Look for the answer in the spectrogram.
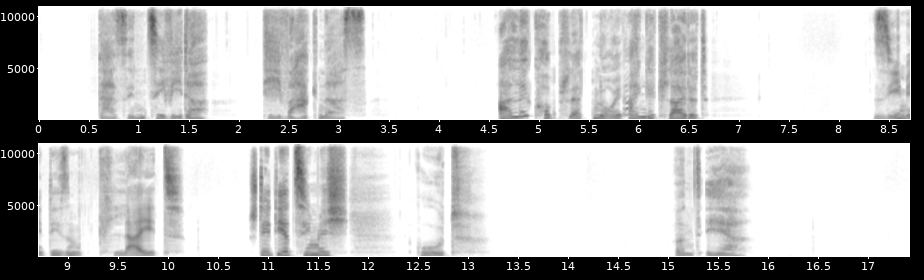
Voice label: Werbespot

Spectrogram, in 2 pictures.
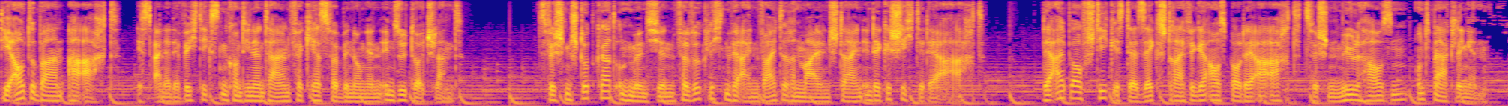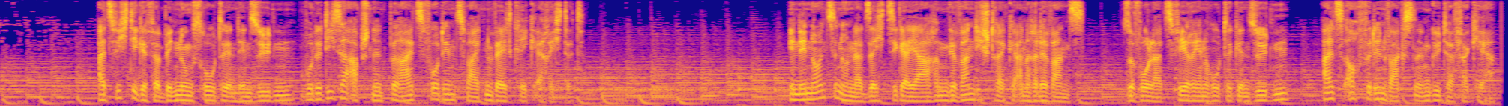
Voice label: DE; Albaufstieg

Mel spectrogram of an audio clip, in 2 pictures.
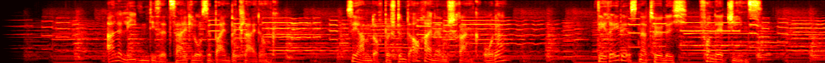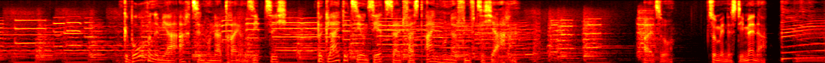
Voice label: DE Feature

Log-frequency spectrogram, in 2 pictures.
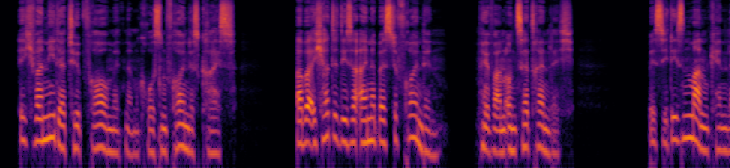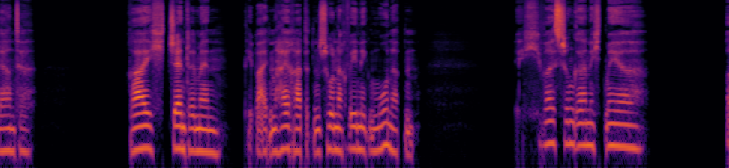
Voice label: Monolog

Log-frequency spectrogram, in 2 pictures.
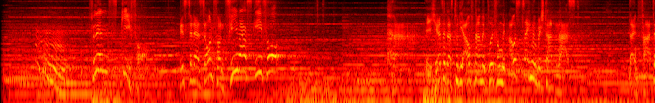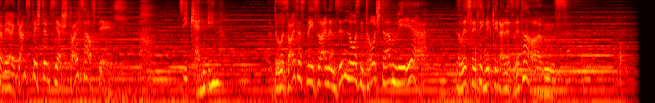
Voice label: synchron; talesofvesperia

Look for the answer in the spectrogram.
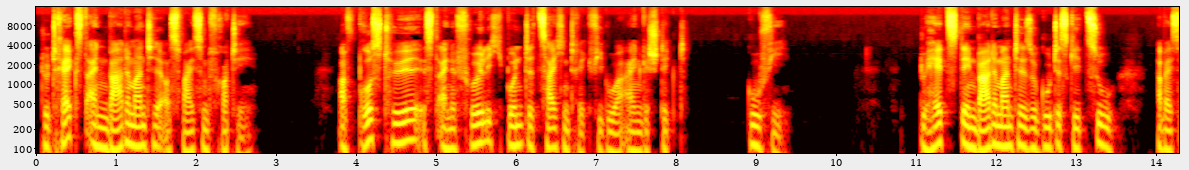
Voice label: Hoerbuch

